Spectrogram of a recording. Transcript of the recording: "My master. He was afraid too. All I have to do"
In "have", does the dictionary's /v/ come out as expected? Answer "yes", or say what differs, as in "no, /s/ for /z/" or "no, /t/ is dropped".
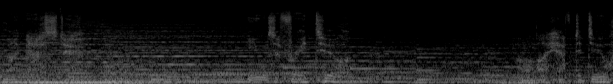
no, /f/ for /v/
